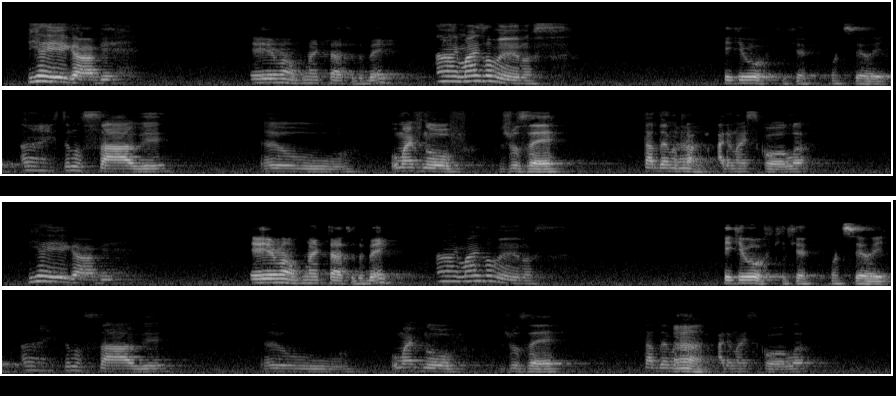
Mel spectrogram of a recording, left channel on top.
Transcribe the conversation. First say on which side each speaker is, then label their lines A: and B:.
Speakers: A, on the left; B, on the right.
A: E aí, Gabi?
B: Ei, irmão, como é que tá? Tudo bem? O
A: Ai, mais ou menos.
B: que que houve? O que que aconteceu aí?
A: Ai, tu não sabe. Eu... O mais novo, José, tá dando
B: Ah,
A: trabalho na escola.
